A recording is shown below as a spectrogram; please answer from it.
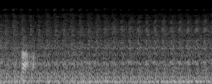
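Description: Steady low mechanical hum, like an engine running at idle.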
